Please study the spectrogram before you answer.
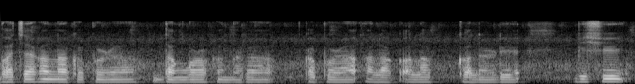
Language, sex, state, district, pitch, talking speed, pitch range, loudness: Nagamese, female, Nagaland, Dimapur, 115 Hz, 125 wpm, 110-115 Hz, -22 LUFS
